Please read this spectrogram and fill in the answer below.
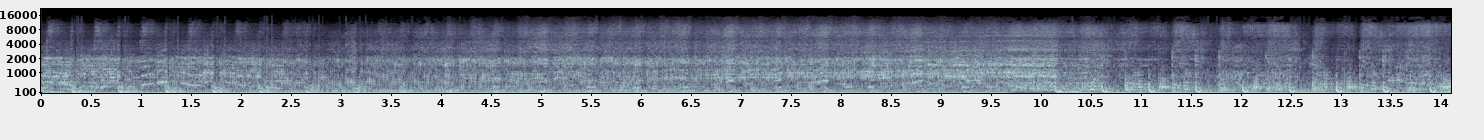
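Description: Loud electronic dance music over a club sound system: a steady four-on-the-floor kick drum over a heavy bass line. The bass cuts out briefly about ten seconds in, then the beat comes back in.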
